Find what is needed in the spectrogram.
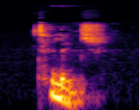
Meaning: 1. The cultivation of arable land by plowing, sowing and raising crops 2. Land cultivated in this way
- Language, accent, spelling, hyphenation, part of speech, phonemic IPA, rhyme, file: English, Southern England, tillage, till‧age, noun, /ˈtɪlɪd͡ʒ/, -ɪlɪdʒ, LL-Q1860 (eng)-tillage.wav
